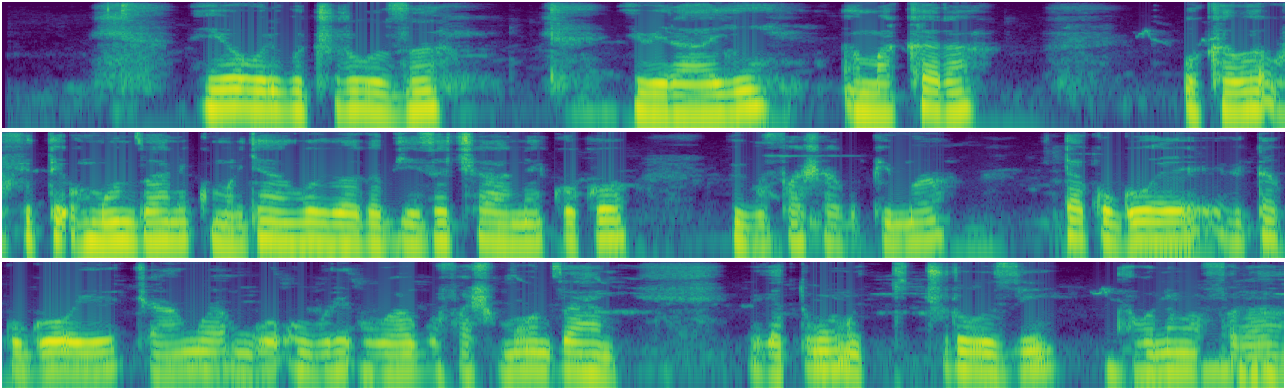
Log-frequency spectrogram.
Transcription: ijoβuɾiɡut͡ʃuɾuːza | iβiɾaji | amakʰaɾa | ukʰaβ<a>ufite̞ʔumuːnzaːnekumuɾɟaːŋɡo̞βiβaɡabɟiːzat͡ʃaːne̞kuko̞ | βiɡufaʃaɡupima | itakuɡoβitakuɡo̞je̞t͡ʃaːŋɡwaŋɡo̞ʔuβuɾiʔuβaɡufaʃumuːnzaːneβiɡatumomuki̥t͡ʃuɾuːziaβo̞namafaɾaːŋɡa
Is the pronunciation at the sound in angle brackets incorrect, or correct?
correct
